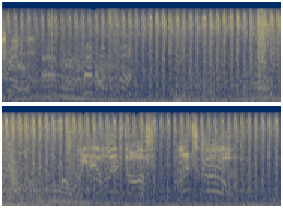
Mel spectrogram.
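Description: A car engine hums steadily as the car speeds along.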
